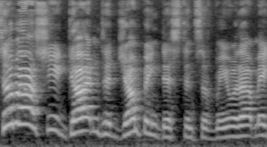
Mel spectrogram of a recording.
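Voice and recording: The words are read aloud in a natural voice.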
